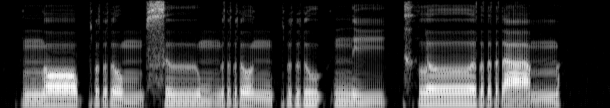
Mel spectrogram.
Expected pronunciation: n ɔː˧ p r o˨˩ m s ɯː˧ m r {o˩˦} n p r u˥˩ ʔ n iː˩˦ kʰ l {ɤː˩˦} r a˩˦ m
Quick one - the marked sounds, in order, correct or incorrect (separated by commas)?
incorrect, incorrect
